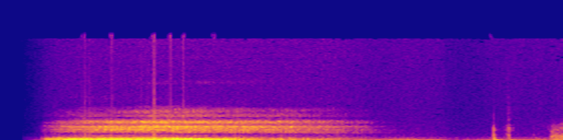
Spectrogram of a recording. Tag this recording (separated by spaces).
field-recording rage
